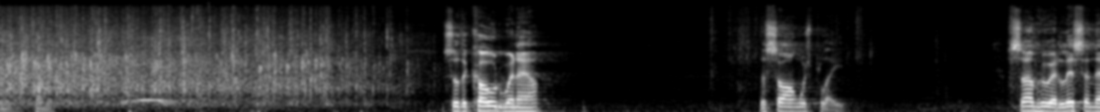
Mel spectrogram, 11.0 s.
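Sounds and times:
audience clapping hands: 0.0 - 4.4
speech: 4.5 - 5.5, 7.6 - 8.6, 10.1 - 10.9.

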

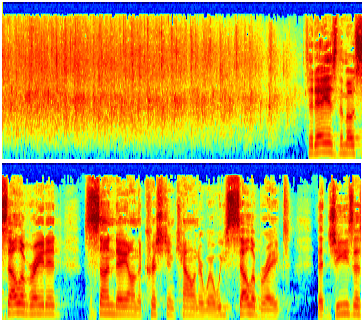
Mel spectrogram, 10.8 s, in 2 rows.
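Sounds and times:
audience applause: 0.0 - 4.6
speech: 4.6 - 10.7.

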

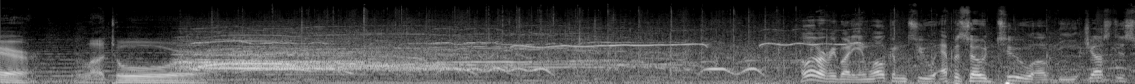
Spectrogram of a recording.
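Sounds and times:
speech: 0.0 - 2.4, 8.0 - 11.3
audience clapping to welcome two podcast hosts: 1.8 - 11.3.

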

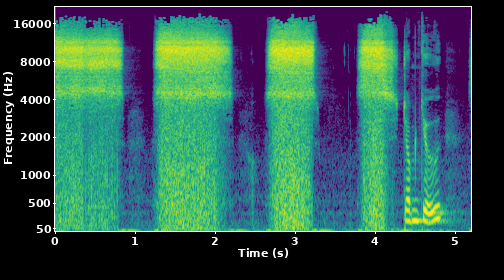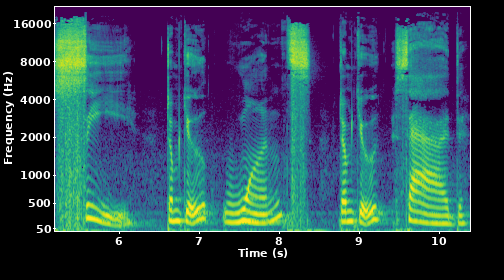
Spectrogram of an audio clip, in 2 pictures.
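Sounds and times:
voiceless hissing s consonant: 0.0 - 4.3, 5.2 - 5.7
speech: 4.4 - 10.3.

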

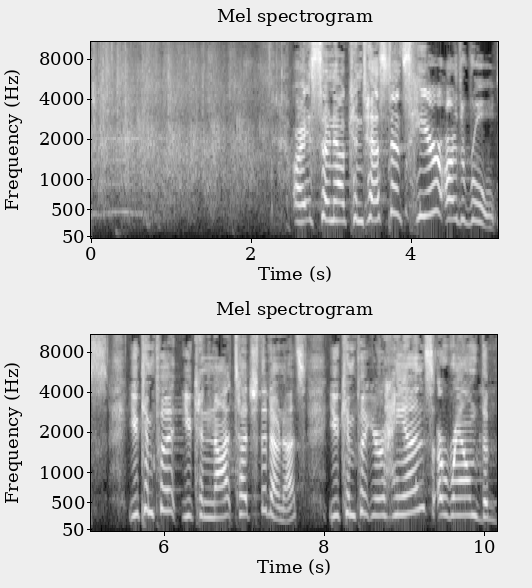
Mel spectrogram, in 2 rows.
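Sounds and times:
audience clapping: 0.0 - 2.5
speech: 2.5 - 10.1.

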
